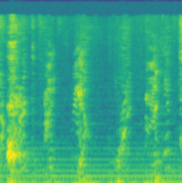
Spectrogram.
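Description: Near silence: room tone with a steady low hum and a few faint short sounds.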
